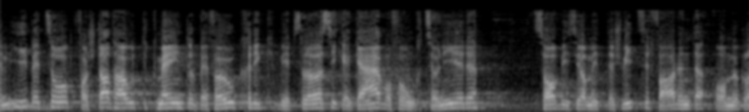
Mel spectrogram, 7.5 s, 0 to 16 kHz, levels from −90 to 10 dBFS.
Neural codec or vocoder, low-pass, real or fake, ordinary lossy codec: none; 14.4 kHz; real; MP3, 48 kbps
